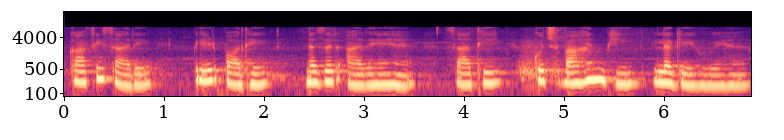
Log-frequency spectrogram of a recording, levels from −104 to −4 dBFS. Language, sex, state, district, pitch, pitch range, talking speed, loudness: Hindi, female, Chhattisgarh, Raipur, 200 Hz, 185-220 Hz, 140 wpm, -14 LUFS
